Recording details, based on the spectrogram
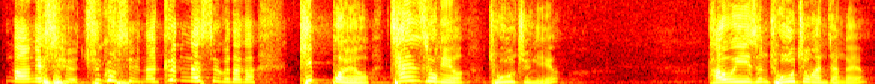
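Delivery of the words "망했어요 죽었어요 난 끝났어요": lament. Acted. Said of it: "보세요".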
